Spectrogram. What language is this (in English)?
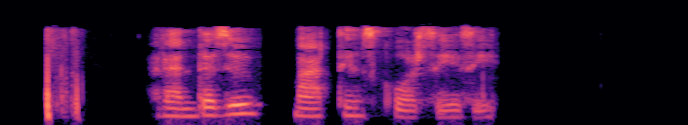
Hungarian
